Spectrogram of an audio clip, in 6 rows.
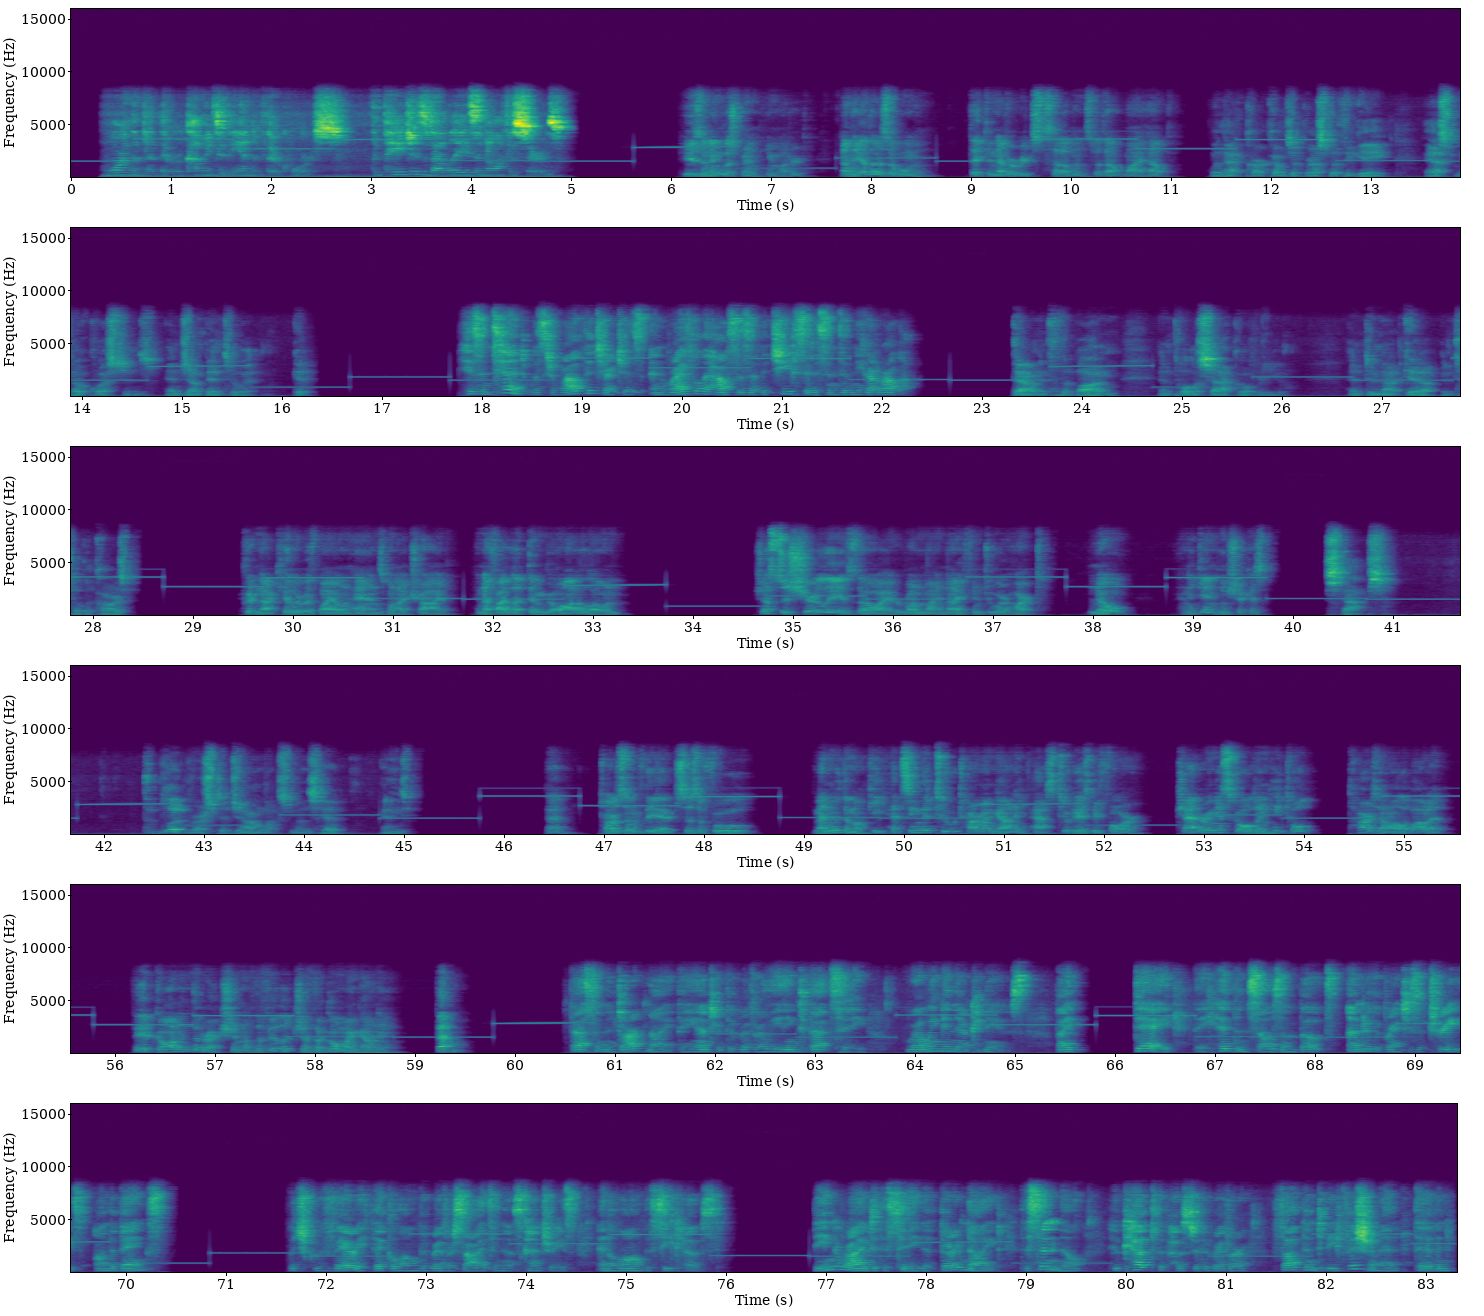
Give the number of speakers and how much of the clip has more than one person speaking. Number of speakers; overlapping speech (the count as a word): four, no overlap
